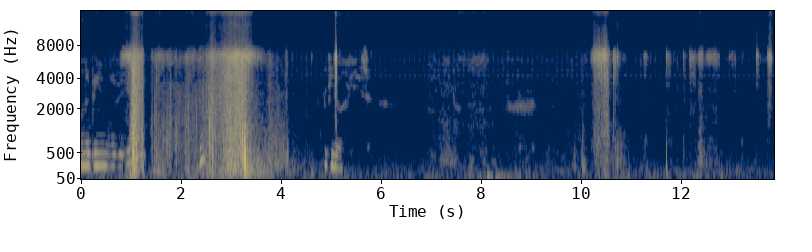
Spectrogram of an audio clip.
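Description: Fur and a soft blanket rustle and brush close by.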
